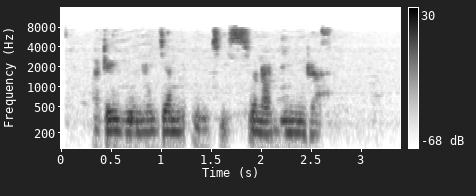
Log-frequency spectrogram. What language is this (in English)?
Swahili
